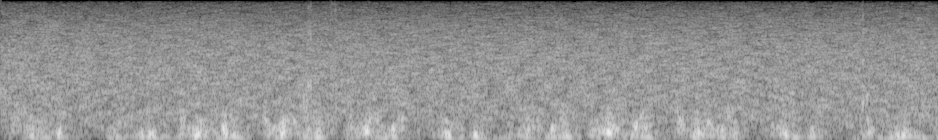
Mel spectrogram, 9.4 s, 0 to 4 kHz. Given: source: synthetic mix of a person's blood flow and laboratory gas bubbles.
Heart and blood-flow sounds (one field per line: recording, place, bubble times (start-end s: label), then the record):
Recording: Doppler ultrasound of blood flow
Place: precordium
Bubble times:
3.00-3.17 s: bubbles
3.29-3.38 s: bubbles
8.58-8.71 s: bubbles
From the record:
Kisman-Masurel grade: 121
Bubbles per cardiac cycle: 1 to 2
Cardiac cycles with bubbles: 10 to 50%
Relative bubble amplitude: barely perceptible (0.100 to 0.250)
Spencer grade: 2 (many but less than half of the cardiac periods contain bubble signals, singularly or in groups)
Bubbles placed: anywhere in the cardiac cycle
